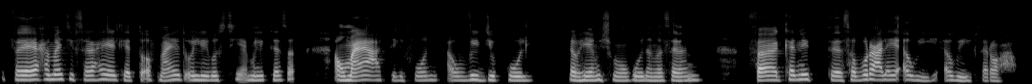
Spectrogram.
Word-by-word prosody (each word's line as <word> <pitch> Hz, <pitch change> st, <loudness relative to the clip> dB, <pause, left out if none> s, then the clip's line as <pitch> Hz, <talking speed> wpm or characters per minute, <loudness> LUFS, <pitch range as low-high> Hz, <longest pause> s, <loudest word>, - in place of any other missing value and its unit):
فحماتي 225 Hz, +2 st, +4 dB
بصراحة 210 Hz, 0 st, -2 dB
هي -, -, +2 dB
اللي 215 Hz, -2 st, +3 dB
كانت 185 Hz, -3 st, -3 dB
تقف -, -, -4 dB
معايا 200 Hz, +5 st, +1 dB
تقول 205 Hz, -2 st, -2 dB
لي: 200 Hz, -1 st, +2 dB
"بُصي 195 Hz, +1 st, -4 dB
اعملي 200 Hz, 0 st, -1 dB
كذا" 200 Hz, 0 st, -3 dB, 0.4 s
أو -, -, +5 dB
معايا 195 Hz, +2 st, +8 dB
على 200 Hz, 0 st, +2 dB
التليفون 190 Hz, +1 st, -8 dB
أو 185 Hz, 0 st, -4 dB
video 200 Hz, -2 st, 0 dB
call 185 Hz, -1 st, -2 dB, 0.4 s
لو 195 Hz, -, +4 dB
هي 190 Hz, +1 st, +2 dB
مش 200 Hz, -1 st, -4 dB
موجودة 185 Hz, 0 st, -1 dB
مثلًا. 180 Hz, +2 st, -1 dB, 0.5 s
فكانت 200 Hz, +4 st, +3 dB, 0.3 s
صبورة 205 Hz, +4 st, +2 dB
عليّا 210 Hz, +1 st, +3 dB
أوي، 195 Hz, -1 st, -5 dB
أوي 180 Hz, -3 st, -2 dB
بصراحة. 170 Hz, -1 st, -7 dB
200 Hz, 175 wpm, -25 LUFS, 185-210 Hz, 0.5 s, معايا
